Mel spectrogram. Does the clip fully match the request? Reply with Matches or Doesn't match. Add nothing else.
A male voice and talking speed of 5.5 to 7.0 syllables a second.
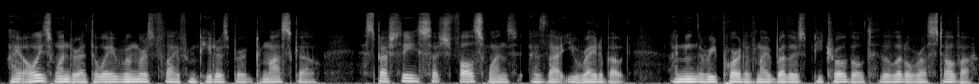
Matches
